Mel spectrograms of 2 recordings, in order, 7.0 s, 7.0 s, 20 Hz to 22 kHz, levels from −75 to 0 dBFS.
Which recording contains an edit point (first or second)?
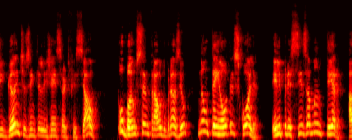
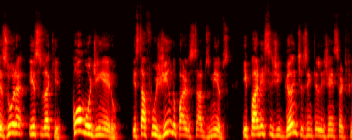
second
